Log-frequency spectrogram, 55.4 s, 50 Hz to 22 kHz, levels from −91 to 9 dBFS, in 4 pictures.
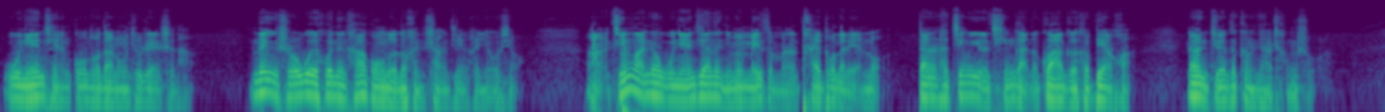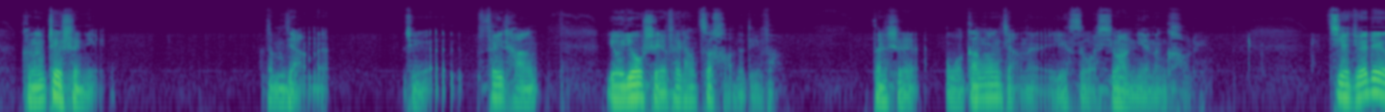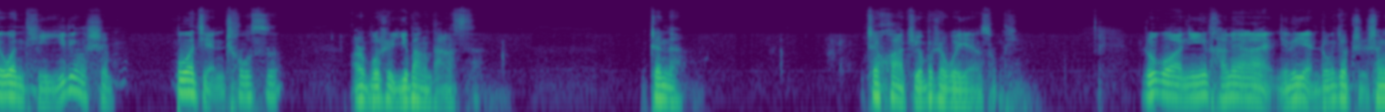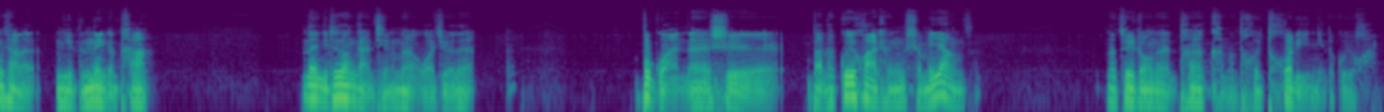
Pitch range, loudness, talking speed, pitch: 90-110 Hz, -27 LUFS, 215 characters per minute, 100 Hz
